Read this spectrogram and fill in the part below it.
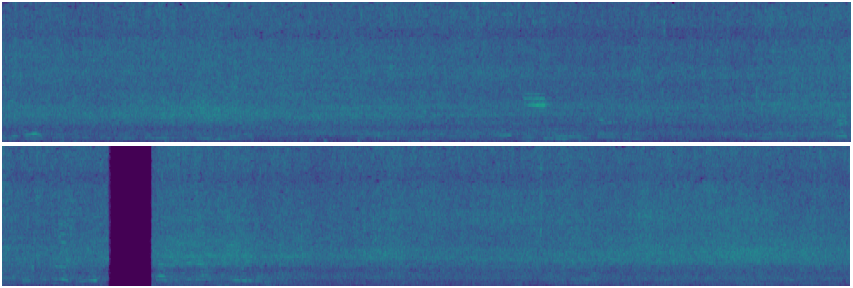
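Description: Small waves wash gently over rocks in shallow water.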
